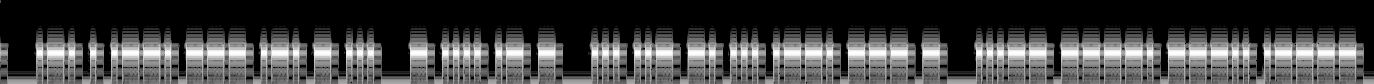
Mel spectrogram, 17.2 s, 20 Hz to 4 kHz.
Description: Morse code, heard as a keyed tone, about 18 wpm, 750 Hz. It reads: REPORTS THAT SUNSPOT 3981
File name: Morse / 18WPM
